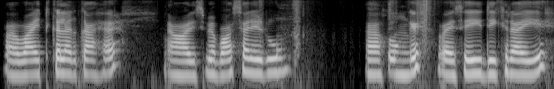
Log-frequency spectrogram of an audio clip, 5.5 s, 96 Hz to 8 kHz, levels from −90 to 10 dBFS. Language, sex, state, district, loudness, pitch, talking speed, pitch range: Hindi, female, Chandigarh, Chandigarh, -16 LUFS, 205 Hz, 195 wpm, 195-210 Hz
